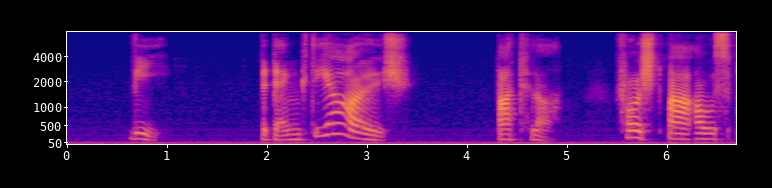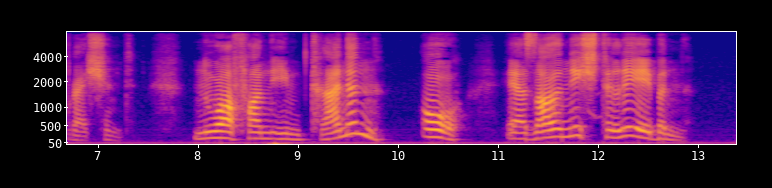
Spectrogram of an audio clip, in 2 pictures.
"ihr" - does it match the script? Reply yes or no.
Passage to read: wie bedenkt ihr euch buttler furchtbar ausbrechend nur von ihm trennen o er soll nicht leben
yes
